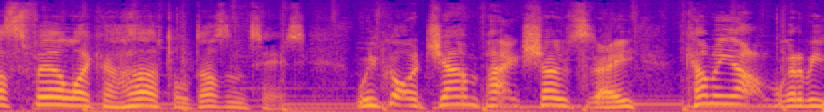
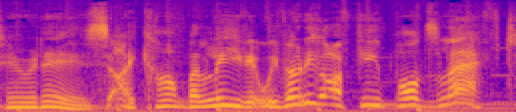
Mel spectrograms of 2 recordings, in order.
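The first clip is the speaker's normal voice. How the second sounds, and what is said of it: Mock serious voice. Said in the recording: “I'm doing my serious voice.”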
